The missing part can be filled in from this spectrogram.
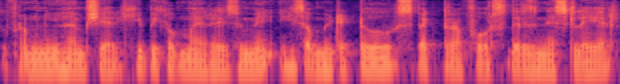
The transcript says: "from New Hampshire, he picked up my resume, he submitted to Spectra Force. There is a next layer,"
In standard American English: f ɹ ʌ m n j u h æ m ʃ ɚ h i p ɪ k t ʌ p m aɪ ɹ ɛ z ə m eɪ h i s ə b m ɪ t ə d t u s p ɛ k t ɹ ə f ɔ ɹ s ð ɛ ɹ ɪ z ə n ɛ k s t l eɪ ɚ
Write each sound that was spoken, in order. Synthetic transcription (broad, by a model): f ɹ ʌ m n j u h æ m ʃ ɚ h i p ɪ k ʌ p m aɪ ɹ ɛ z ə m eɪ h i s ə b m ɪ t ə d t u s p ɛ k t ɹ ə f ɔ ɹ s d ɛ ɹ ɪ z ə n ɛ k s t l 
